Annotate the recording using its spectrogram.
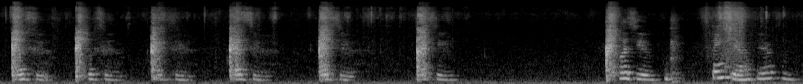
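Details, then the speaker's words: Person says they are about to sneeze, then a rapid run of about eight sharp, explosive voiced sneezes with a pause partway through, over music, as others say "bless you." "I think I'm going to sneeze."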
